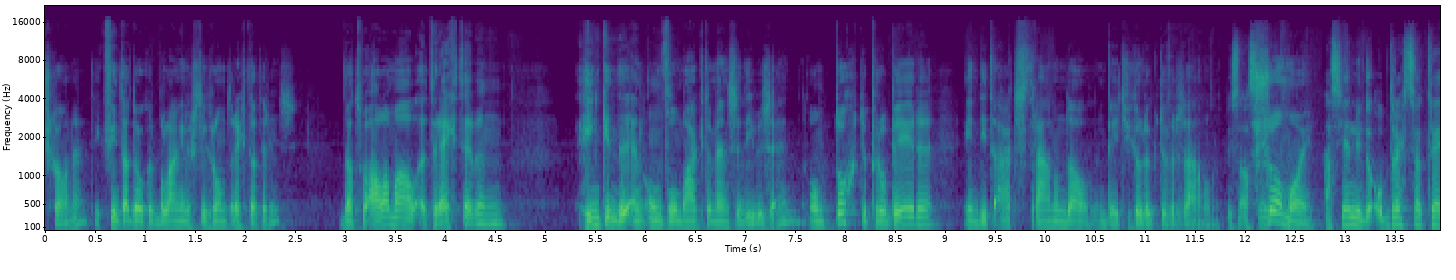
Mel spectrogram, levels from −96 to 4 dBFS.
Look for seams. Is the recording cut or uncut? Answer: uncut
